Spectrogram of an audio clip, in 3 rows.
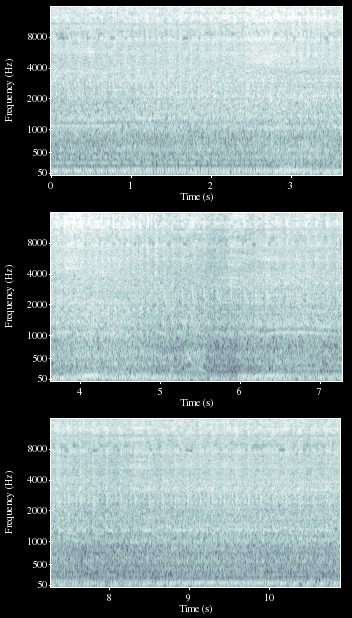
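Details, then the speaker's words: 1978 Dodge D150 with a 318 LA V8, started after a couple of years sitting, fed fuel. A loud, uneven idle lumps along irregularly. The crew judge the ignition timing to be a little advanced. "everyone timing a little off what do it Loose hangang no it's not loose it's Advanced very Advanced not very Advanced it's a little Advanced"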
